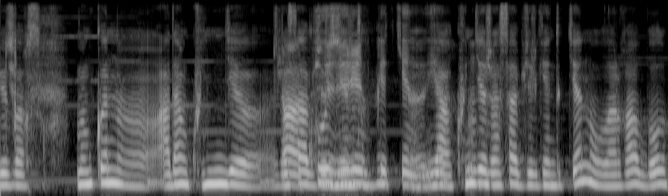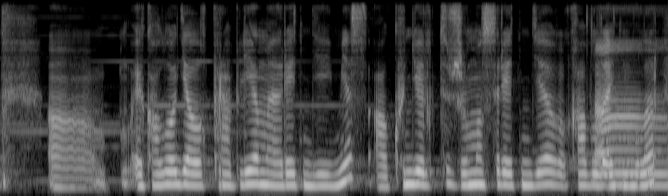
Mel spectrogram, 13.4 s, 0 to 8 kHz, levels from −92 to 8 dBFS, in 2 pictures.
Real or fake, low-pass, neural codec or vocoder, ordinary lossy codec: real; 7.2 kHz; none; none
